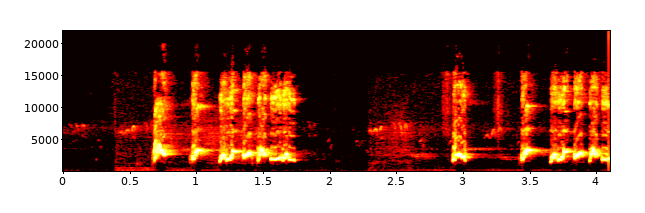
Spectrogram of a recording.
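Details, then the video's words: Caged red-whiskered bulbul, southern master-style song used to stimulate birds and train youngsters: rapid rich whistled phrases of five or six notes, a pause, then a single note and another quick warbling run. "เสียงนกกรงหัวจุก ร้อง ริก เปิดให้นกฟัง ยั่วให้นกคึกจัด"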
